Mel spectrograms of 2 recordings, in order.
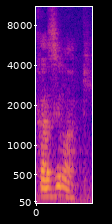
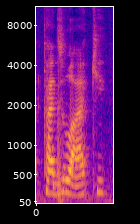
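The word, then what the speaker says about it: Cadillac: Fala de novo saiu cilac saiu nada caiu cadlac que é como se fala cadlac em inglês dá licença Tá bom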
